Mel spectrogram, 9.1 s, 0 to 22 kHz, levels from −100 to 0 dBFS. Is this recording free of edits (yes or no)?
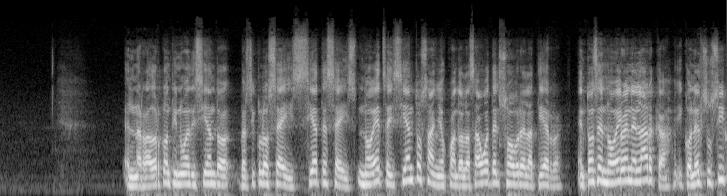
no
